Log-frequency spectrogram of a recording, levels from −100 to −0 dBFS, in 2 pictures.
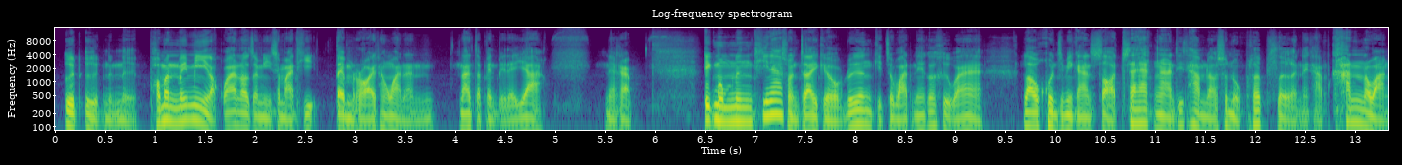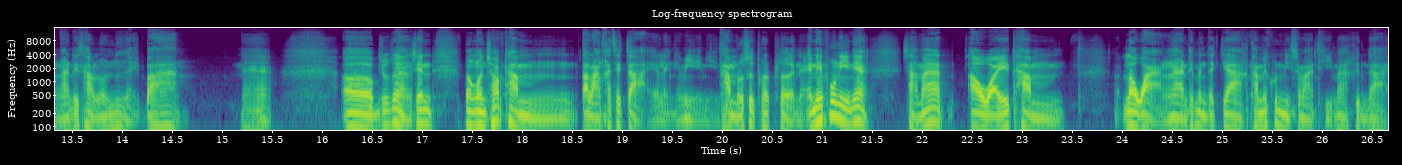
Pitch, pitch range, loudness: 95 Hz, 80-110 Hz, -18 LUFS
